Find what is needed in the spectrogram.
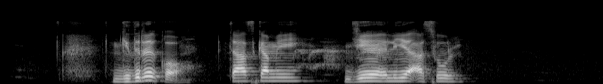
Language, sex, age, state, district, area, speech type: Santali, male, 18-30, West Bengal, Bankura, rural, spontaneous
